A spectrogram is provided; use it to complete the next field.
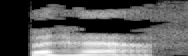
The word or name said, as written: behalf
